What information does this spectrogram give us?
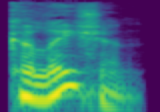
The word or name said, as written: collation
